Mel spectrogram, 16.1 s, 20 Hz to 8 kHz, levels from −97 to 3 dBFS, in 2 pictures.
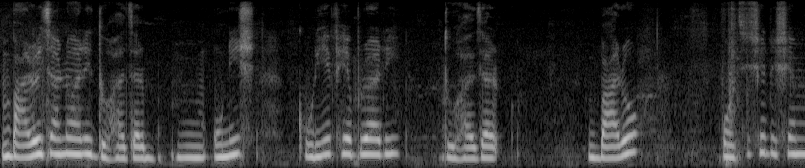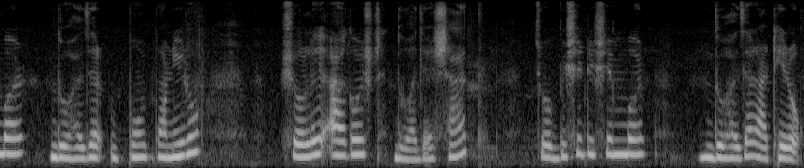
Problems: constant background noise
